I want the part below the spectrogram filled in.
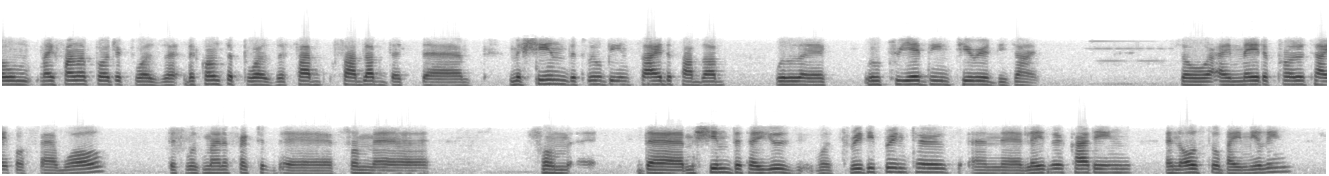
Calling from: Israel; speaking from Israel.

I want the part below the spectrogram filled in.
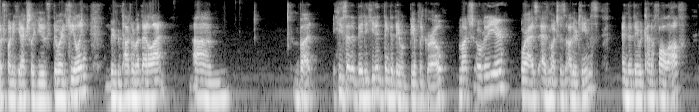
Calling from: Urbana, Illinois, United States; I'm from Urbana, Illinois.

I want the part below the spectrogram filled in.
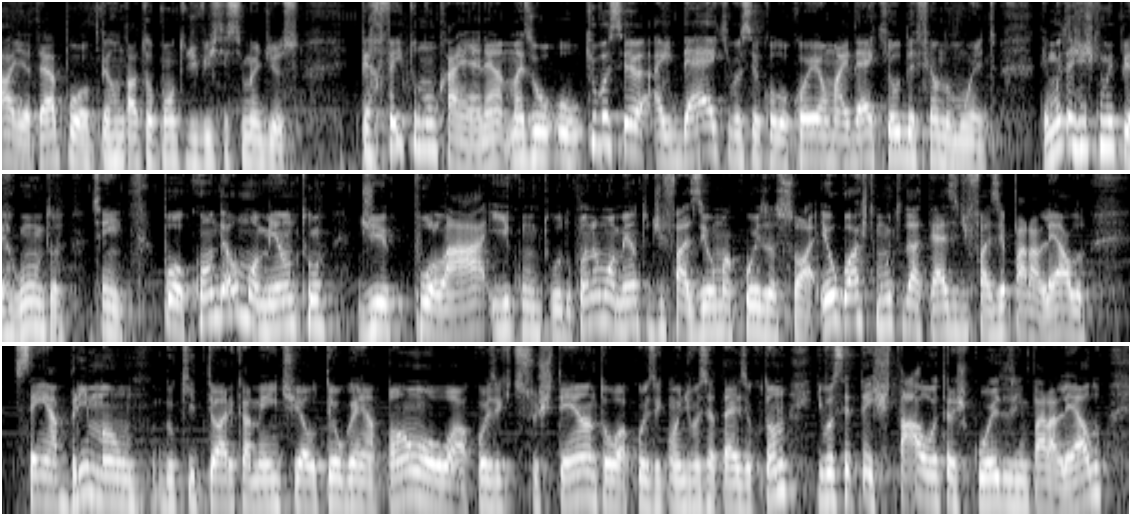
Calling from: Alfenas, Minas Gerais, Brazil; eu sou de Alfenas, Minas Gerais.

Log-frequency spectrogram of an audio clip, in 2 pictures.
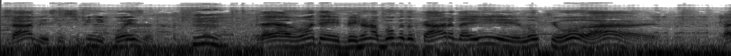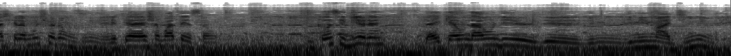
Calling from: Campo Magro, Paraná, Brazil; Eu sou de Campo

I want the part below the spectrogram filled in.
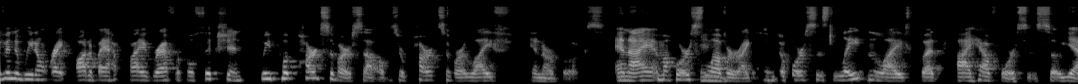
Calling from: Simi Valley, California, United States; I'm in Simi Valley, California, which is in the northwest corner just outside of Los Angeles, but it's right near this beautiful rural area with farms and horses.

